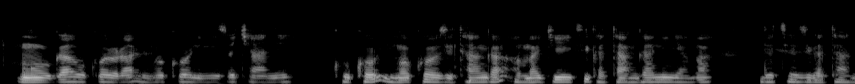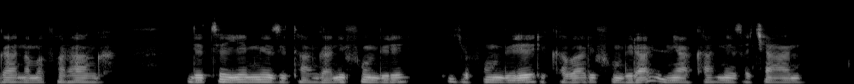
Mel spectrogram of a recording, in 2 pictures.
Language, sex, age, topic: Kinyarwanda, male, 36-49, agriculture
